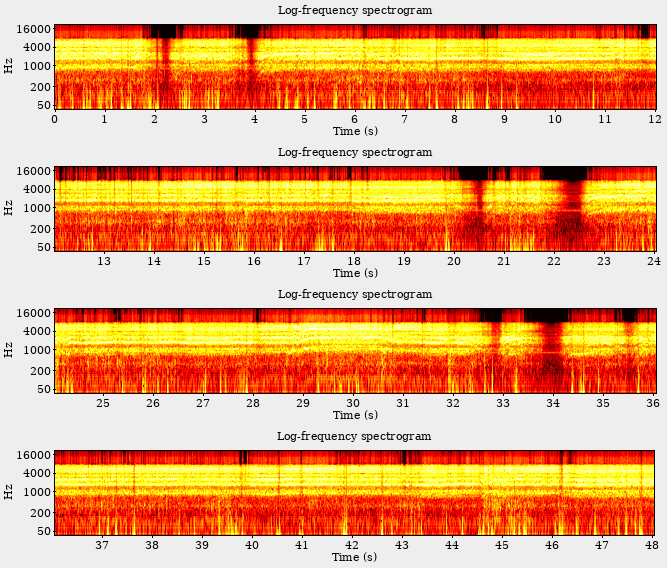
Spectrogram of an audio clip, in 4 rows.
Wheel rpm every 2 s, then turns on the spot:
190, 130, 180, 210, 220, 230, 230, 240, 240, 200, 120, 130, 220, 220, 270, 270, 90, 130, 220, 240, 230, 220, 230, 210.
none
